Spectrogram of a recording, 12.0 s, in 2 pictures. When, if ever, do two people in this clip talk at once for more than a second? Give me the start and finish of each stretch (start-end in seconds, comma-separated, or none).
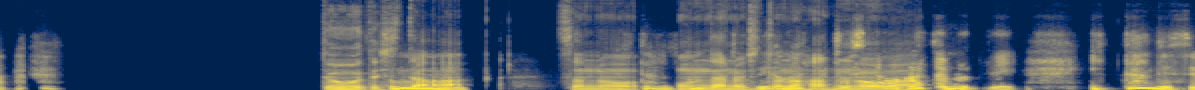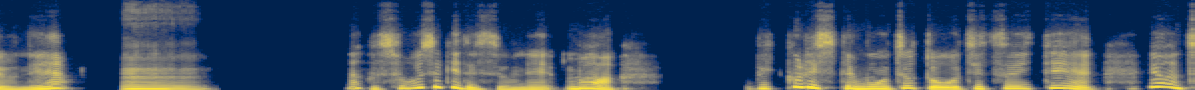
3.1-4.7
